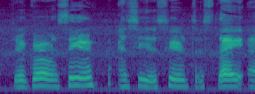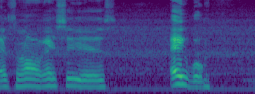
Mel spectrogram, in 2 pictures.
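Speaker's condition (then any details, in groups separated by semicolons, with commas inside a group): ALS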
